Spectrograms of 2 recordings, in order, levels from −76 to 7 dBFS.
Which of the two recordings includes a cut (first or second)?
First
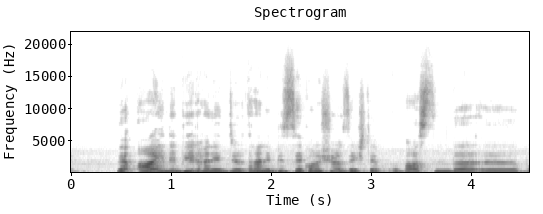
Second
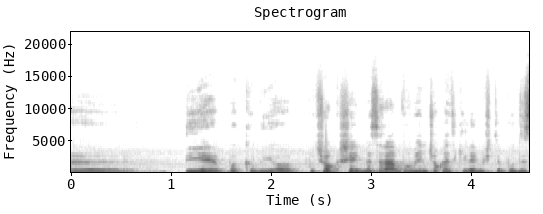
first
